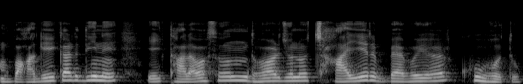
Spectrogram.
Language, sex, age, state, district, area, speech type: Bengali, male, 18-30, West Bengal, North 24 Parganas, urban, spontaneous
